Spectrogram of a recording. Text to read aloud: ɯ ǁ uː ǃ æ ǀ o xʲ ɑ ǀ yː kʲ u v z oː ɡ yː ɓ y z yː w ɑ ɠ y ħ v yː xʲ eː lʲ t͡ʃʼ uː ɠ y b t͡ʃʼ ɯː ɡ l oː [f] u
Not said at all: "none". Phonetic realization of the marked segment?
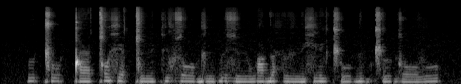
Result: v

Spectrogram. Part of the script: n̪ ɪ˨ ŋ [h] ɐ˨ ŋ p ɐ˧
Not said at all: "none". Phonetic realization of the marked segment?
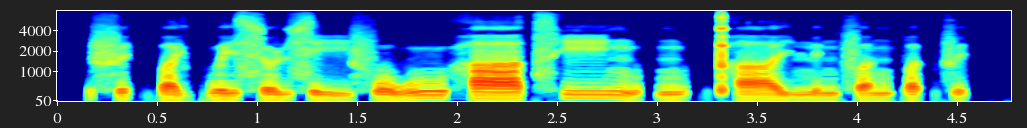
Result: f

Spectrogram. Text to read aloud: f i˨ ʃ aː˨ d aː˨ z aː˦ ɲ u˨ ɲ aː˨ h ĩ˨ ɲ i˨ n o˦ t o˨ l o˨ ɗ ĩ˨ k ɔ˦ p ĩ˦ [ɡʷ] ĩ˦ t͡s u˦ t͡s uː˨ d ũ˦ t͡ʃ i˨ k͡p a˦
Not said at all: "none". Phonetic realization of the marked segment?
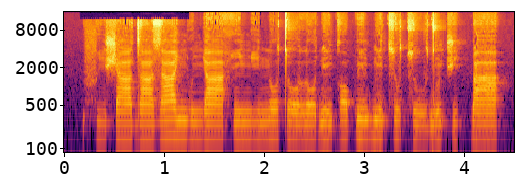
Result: ɓ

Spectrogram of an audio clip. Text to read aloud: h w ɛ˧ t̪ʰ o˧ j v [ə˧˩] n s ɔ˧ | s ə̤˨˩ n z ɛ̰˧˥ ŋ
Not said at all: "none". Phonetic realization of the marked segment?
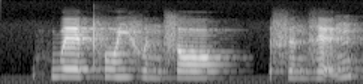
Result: ə̤˨˩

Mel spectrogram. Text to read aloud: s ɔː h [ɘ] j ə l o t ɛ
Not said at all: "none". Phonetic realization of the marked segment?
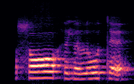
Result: ɘ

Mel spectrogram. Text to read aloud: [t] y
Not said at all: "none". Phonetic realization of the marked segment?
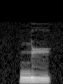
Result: n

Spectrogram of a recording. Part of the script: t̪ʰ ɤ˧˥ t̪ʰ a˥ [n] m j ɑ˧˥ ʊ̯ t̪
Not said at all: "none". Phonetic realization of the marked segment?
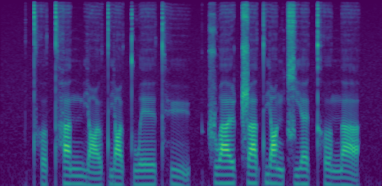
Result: n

